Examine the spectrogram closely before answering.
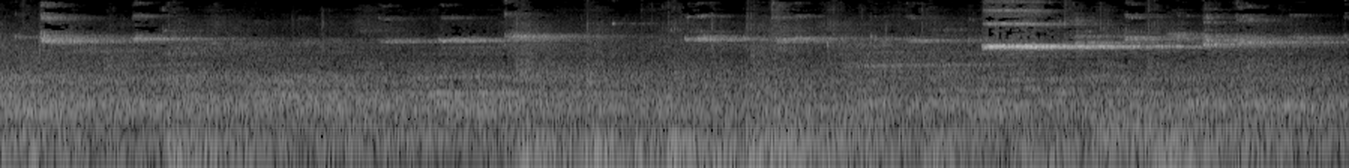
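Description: A basketball game on an indoor court: sneakers squeaking on the floor in short high squeals, a ball bouncing, and players' voices echoing in the hall. A louder, drawn-out squeak comes about seven seconds in.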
